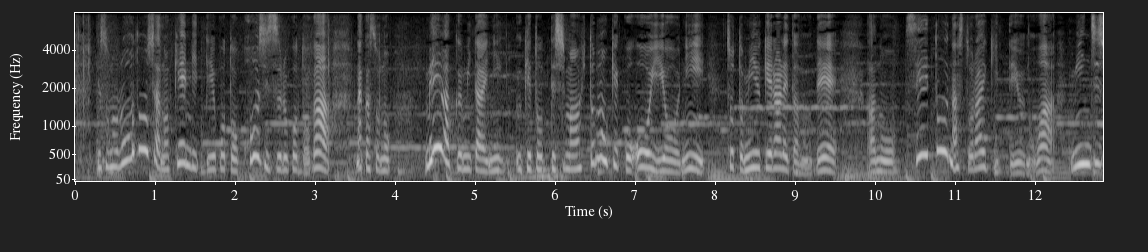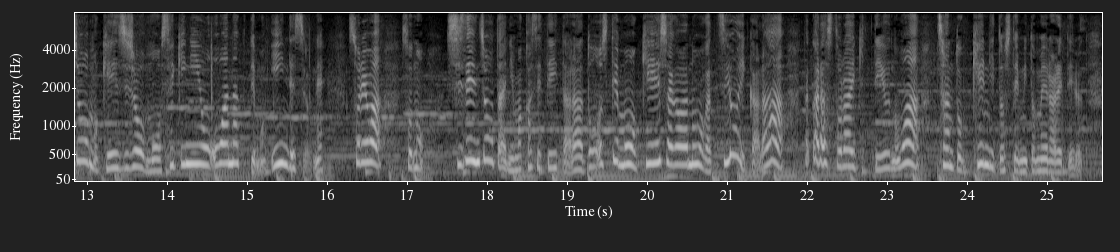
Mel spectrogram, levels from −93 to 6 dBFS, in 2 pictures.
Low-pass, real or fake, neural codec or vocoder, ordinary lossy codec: none; real; none; none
